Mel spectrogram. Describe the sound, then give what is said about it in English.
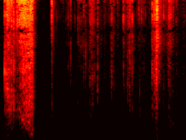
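Tape being torn to bind someone's arms and legs to a chair: a loud, long rip at the start, then quieter crackling pulls and another sharp tear. “Pass me that tape. Yeah. Tie the arms and legs to the chair. And cover the mouth.”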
